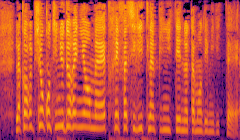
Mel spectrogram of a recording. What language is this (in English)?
French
